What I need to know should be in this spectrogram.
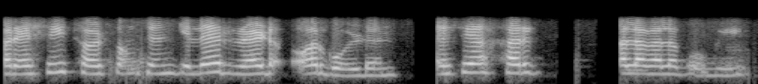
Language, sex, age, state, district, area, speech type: Urdu, female, 18-30, Delhi, Central Delhi, urban, conversation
